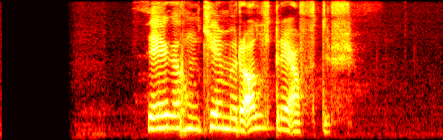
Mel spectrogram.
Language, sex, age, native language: Icelandic, male, 8, Icelandic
